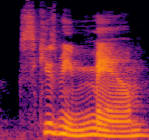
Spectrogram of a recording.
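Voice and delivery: sour, bitter, sarcastic, condescending politeness. Telling listeners about a condescending woman, acting out a mock-bitter tone. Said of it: "really bitter".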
